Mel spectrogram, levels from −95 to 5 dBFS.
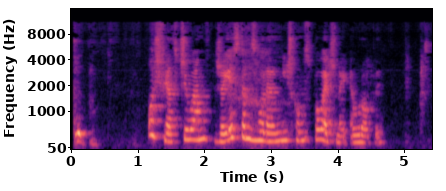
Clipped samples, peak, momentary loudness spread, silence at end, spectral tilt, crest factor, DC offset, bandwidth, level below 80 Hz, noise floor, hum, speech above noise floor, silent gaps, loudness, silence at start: under 0.1%; -4 dBFS; 9 LU; 0.1 s; -4.5 dB/octave; 18 dB; under 0.1%; 11.5 kHz; -64 dBFS; -62 dBFS; none; 40 dB; none; -22 LUFS; 0.05 s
